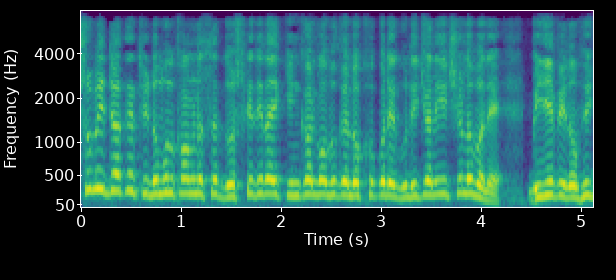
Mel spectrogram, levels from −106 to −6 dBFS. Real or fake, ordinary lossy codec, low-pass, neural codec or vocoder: fake; none; 7.2 kHz; codec, 24 kHz, 1.2 kbps, DualCodec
